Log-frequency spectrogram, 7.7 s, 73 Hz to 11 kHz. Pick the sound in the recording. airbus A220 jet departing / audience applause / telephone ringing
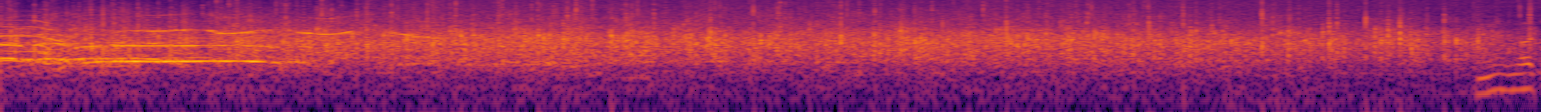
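audience applause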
